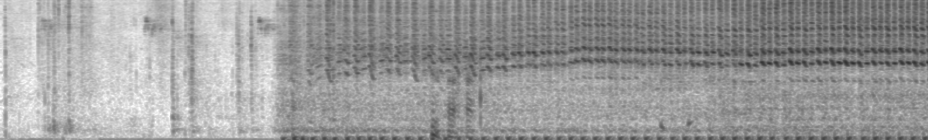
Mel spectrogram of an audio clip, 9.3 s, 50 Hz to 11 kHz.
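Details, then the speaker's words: Stock-engine Honda Wave 110i fuel-injected motorcycle (year unknown), nothing modified, hand-started and idling: rapid chatter with a high whine creeping upward; owner can't identify the strange noise. "เดี๋ยวผมพามาฟังเสียงมันเป็นเสียงแปลกๆ"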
